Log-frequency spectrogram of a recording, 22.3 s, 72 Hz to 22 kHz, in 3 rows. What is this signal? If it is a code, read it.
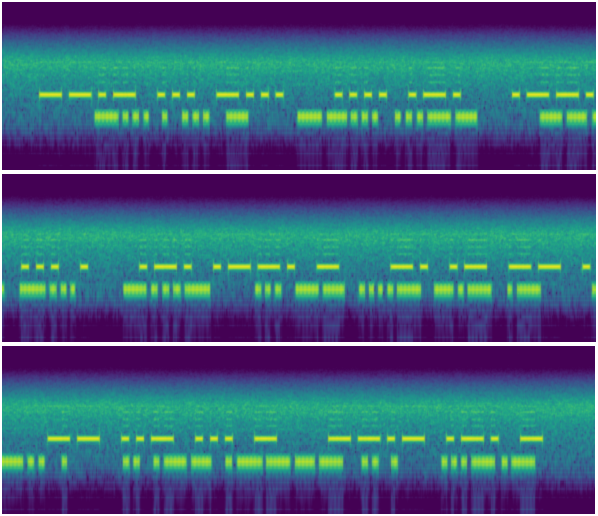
Morse code, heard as two keyed tones. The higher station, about 13 wpm, 940 Hz: QSB HR PSE RPT NAME MUST QRT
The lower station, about 18 wpm, 440 Hz: BEST 73 GB <BT> SM4KA DE IW1IE <SK>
